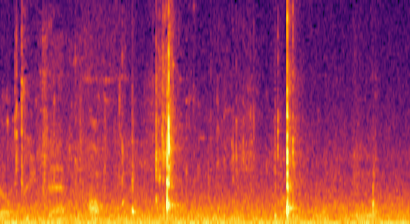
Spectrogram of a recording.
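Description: Two sharp clicks about a second apart over a faint outdoor background.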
